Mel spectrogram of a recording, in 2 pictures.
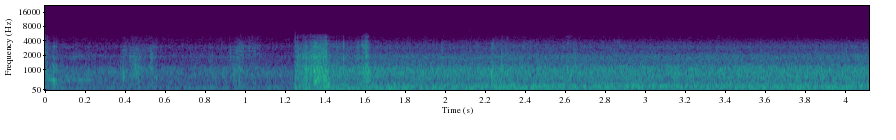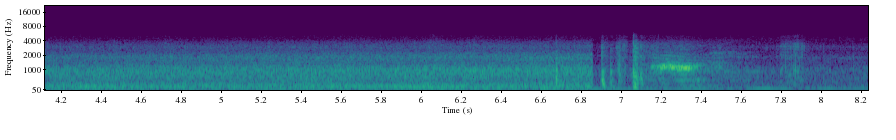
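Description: Steady outdoor background noise, with a few short faint scuffs of footsteps on gravel near the start and again near the end.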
